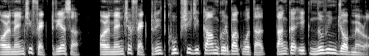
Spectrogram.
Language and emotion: Goan Konkani, neutral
